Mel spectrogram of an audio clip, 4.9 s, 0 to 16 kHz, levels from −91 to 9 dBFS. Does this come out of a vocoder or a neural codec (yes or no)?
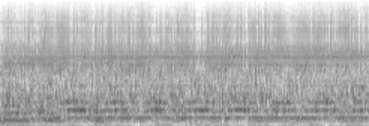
yes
